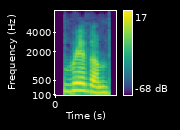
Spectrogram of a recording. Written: rhythm

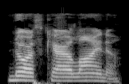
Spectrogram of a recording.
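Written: North Carolina

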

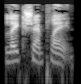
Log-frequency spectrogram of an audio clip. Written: Champlain

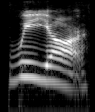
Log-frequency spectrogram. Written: we are

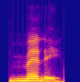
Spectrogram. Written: many

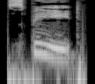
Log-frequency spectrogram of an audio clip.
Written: speed

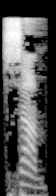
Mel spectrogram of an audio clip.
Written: some

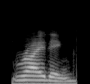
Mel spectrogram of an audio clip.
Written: writing

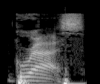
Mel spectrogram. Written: grass

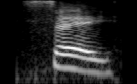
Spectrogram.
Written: say

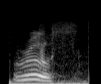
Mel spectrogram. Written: Ruth

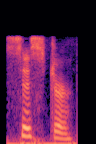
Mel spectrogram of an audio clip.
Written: sister

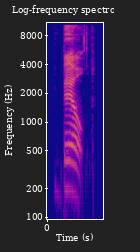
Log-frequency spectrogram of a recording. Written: built

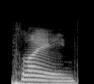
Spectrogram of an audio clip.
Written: plane

